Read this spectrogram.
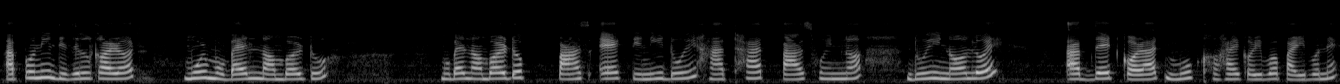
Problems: none marked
